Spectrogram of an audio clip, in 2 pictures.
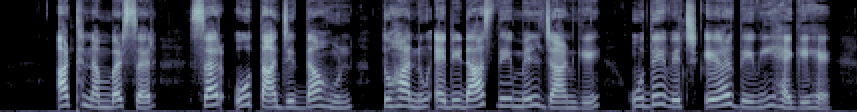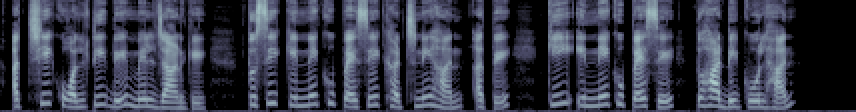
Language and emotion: Punjabi, neutral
